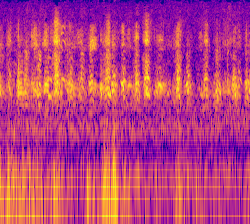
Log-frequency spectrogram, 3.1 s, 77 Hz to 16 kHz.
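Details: Many barnacle geese calling together at Schouwen-Duiveland and Goeree-Overflakkee in the Netherlands, 16 March 2009; sharp barking yelps pile over one another without pause, a few louder close notes standing out against low rumbling noise.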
